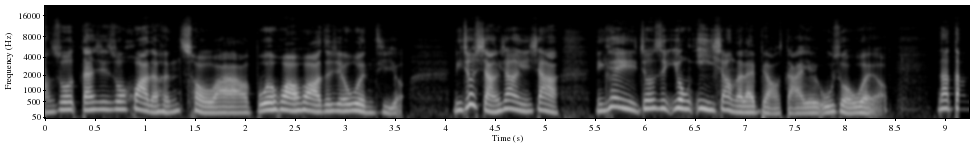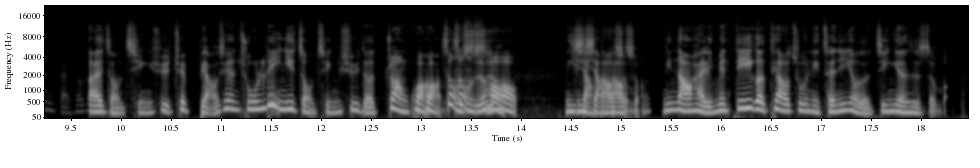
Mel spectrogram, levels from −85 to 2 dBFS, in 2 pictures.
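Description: At 9.13 s the speech drops out for about 0.55 s to a faint residue roughly 30 dB down, likely a brief signal loss; the waveform collapses abruptly to a thin band until 9.68 s.

From 12.96 to 15.18 s a doubled audio track appears, with a dry copy about as loud trailing by roughly a tenth of a second, likely a second capture path; the spectrogram shows every onset repeated.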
